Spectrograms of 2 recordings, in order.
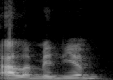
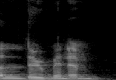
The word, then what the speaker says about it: aluminium: and by the way if we mentioned aluminium it is a man we arrived stupidly cool aluminum yeah because you don't realize the letter missing in the way you spell it but yeah oh that's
